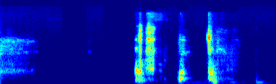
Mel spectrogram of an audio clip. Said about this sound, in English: Oh, I've got a cough. Hold on one second. I'm sorry.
